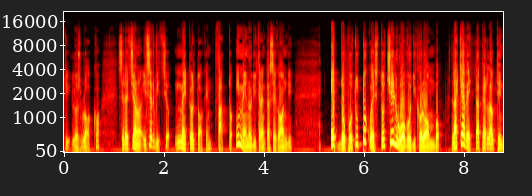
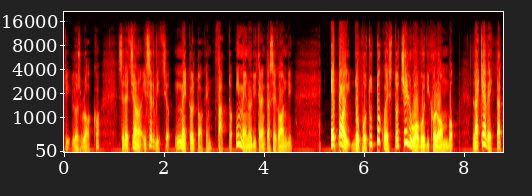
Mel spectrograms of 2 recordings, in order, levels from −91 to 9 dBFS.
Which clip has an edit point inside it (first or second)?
first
